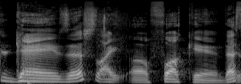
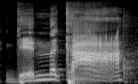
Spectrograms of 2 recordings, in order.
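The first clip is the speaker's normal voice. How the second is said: very loud, high put-on Boston accent, yelling; 8 semitones higher, 11 dB louder than usual. Speaker retells what he said while talking trash at the game, mock Boston accent. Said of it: "in my fucking Boston accent".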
